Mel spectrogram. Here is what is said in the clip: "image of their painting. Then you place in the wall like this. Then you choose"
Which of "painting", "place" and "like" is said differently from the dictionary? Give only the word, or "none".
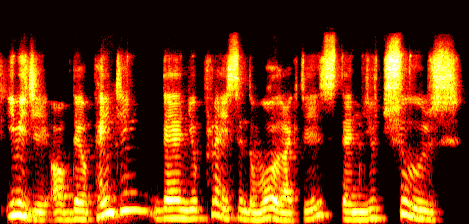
none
